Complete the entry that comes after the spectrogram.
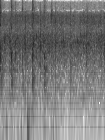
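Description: An audience applauding steadily, a dense wash of many hands clapping at an even loudness with a few sharper individual claps standing out through the short burst.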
